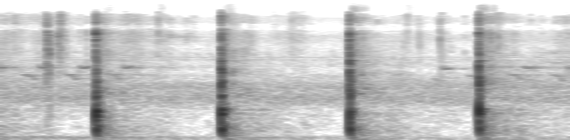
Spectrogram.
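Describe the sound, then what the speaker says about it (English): Four sharp, evenly spaced woody cracks from a splitting tool striking solid oak firewood rounds outdoors, each a loud close impact that dies away fast, with quiet pauses between. "I'm gonna see if I can pop them in half."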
